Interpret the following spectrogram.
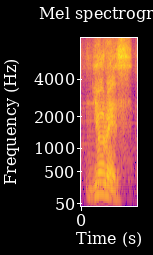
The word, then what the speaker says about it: Gyökeres: The name is hard to pronounce. Yes, Gyo Gyökeres.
